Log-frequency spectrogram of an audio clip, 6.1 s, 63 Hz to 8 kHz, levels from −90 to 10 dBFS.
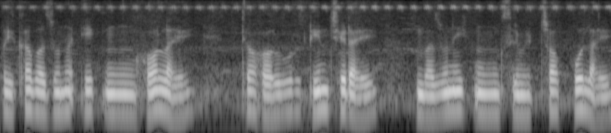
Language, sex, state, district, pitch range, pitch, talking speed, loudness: Marathi, male, Maharashtra, Solapur, 130-155 Hz, 145 Hz, 165 wpm, -19 LUFS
